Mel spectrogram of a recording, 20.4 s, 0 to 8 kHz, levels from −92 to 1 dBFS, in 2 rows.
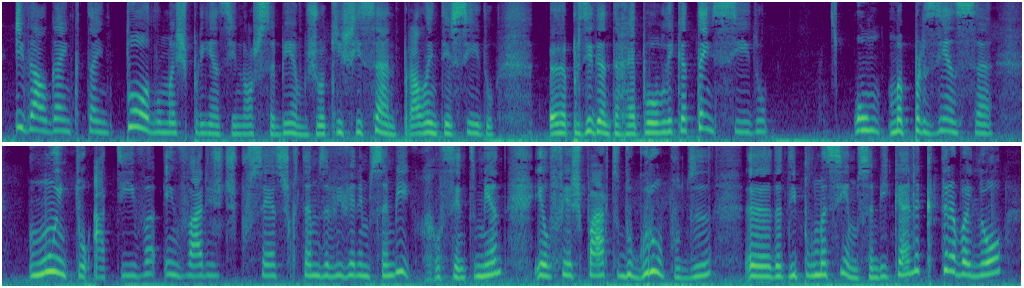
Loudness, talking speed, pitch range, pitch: -29 LUFS, 155 wpm, 200-250 Hz, 230 Hz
